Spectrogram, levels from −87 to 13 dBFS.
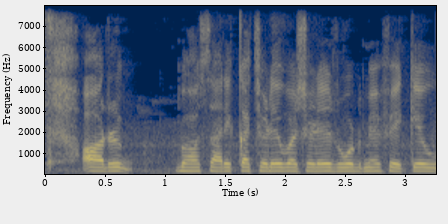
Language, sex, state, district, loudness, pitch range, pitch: Hindi, female, Bihar, Patna, -17 LUFS, 170-175 Hz, 175 Hz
